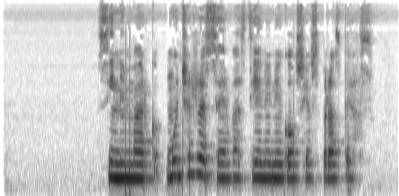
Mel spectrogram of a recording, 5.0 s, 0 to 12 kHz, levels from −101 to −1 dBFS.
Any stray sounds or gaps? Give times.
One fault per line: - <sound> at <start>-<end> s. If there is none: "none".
none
